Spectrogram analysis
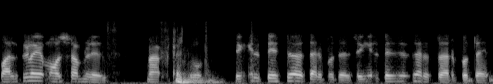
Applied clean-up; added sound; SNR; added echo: neural diffusion model UNIVERSE++.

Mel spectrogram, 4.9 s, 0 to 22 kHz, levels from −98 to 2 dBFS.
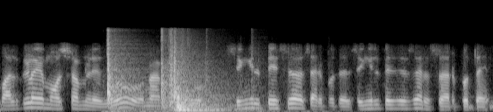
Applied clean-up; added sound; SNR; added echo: none; Slam; -1 dB; none.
